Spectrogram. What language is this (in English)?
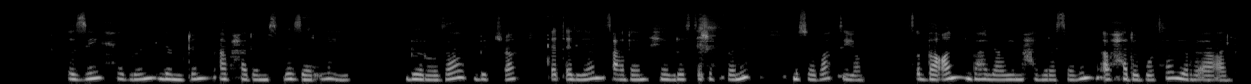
Tigrinya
